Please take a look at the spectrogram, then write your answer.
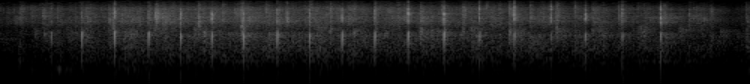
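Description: A church congregation at a founding service claps in faint, distant, evenly spaced beats, a soft steady rhythm of distinct hand claps over a quiet room.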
